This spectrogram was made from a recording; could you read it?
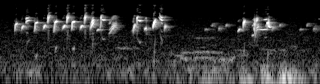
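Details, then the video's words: European goldfinch singing in bursts: quick, bright twittering phrases of sharp, high chirps, a pause with a faint low hum, then a shorter twittering burst followed by a few scattered single notes. "تغريد الحسون"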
